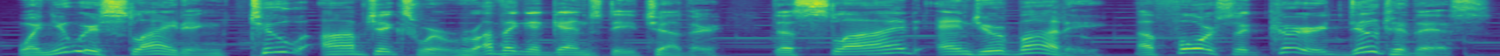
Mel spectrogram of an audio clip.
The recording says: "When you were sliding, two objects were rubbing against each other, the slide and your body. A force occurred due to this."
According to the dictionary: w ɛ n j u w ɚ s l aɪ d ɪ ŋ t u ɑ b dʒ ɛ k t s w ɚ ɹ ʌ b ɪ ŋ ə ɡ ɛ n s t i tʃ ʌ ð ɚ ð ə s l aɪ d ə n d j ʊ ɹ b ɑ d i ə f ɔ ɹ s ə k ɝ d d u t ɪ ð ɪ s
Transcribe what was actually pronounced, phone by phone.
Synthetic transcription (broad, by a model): w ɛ n j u w ɚ s l aɪ d ɪ ŋ t u ɑ b dʒ ɛ k t s w ɚ ɹ ʌ b ɪ ŋ ə ɡ ɛ n s t i tʃ ʌ ð ɚ ð ə s l aɪ d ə n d j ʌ ɹ b ɑ d i ə f ɔ ɹ s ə k ɝ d d u t ɪ ð ɪ s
